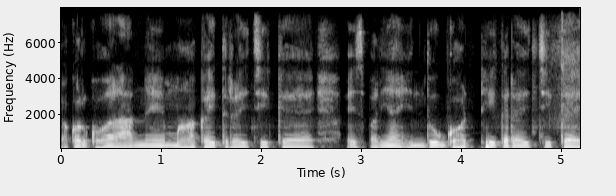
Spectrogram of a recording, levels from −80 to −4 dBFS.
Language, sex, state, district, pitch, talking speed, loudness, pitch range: Maithili, male, Bihar, Supaul, 135 Hz, 185 wpm, -17 LUFS, 130-135 Hz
